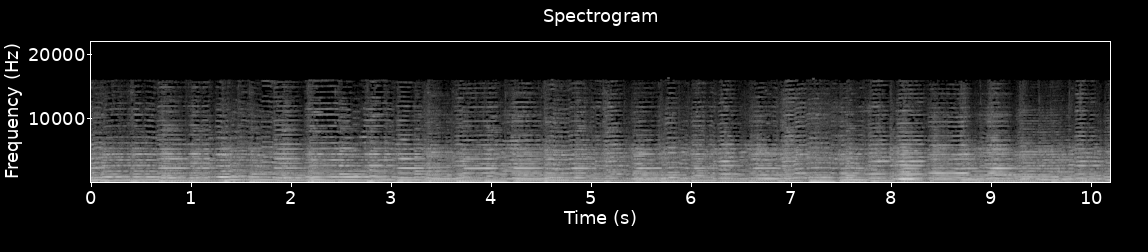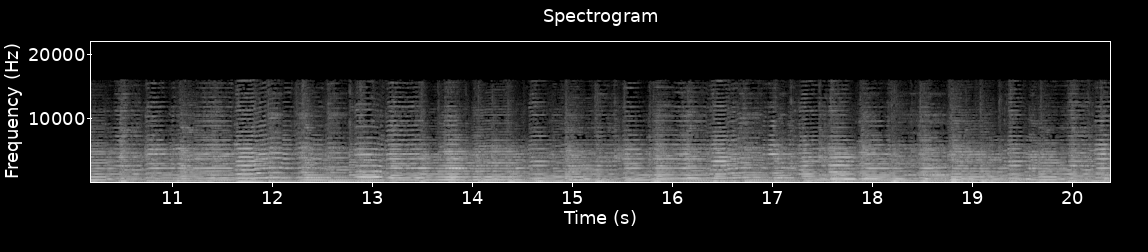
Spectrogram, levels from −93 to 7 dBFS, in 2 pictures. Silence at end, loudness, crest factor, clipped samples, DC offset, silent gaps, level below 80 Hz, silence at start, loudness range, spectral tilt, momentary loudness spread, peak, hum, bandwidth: 0 s; -23 LUFS; 18 dB; under 0.1%; under 0.1%; none; -56 dBFS; 0 s; 2 LU; -3.5 dB/octave; 5 LU; -6 dBFS; none; 16 kHz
